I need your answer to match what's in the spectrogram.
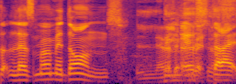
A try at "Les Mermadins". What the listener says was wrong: The S is silent. Les Mermadins.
